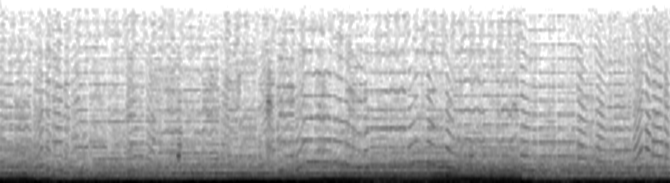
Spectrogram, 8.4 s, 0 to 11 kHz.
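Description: Lamborghini Huracán's V10 engine heard from inside the cabin, cruising at steady revs, with its note dropping about six and a half seconds in. Music plays over it.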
